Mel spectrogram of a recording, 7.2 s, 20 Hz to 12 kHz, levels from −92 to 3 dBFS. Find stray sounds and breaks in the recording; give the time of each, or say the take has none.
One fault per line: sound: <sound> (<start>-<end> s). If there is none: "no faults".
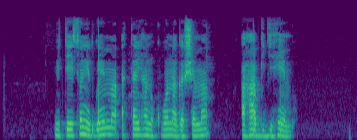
no faults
